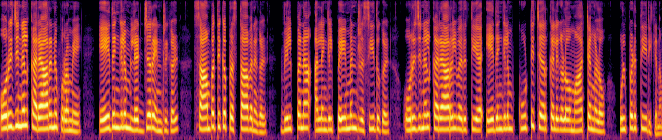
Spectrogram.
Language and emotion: Malayalam, neutral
